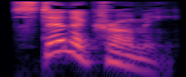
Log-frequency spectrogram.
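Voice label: "stenochromy", British English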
